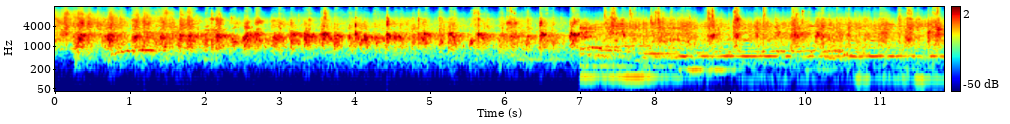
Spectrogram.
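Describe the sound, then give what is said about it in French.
Church audience applauding in acclamation during worship: a long, dense wash of clapping at steady loudness, joined partway through by sustained musical tones that continue beneath the applause. “Je veux qu'on acclame encore le Seigneur pour ça.”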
